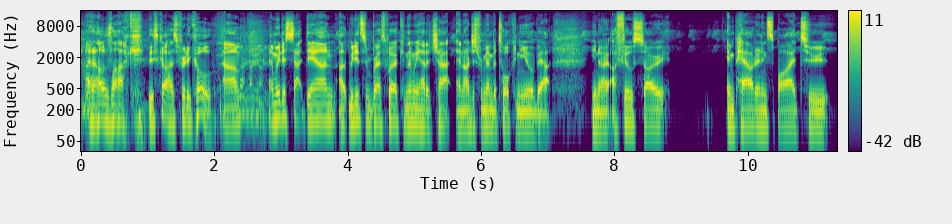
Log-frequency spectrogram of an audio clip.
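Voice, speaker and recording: On a very clean recording with a silent background, a man speaks fairly quickly at a fairly low pitch with ordinary pitch variation. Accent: Australian. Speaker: community group founder. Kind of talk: panel conversation on stage. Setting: live event stage with audience. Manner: loud.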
